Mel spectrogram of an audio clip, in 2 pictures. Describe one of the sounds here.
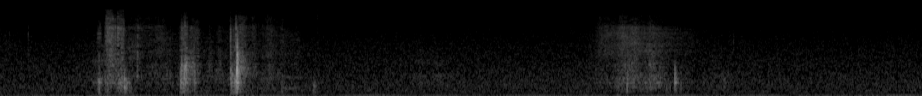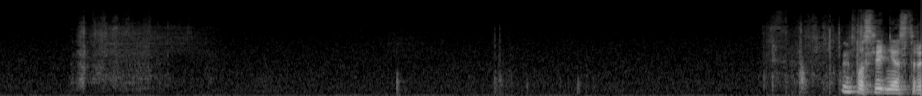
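Paper pages rustle and crinkle as a booklet is handled up close.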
